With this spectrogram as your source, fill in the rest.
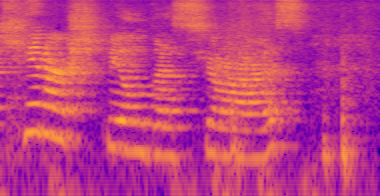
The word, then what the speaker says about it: Kinderspiel des Jahres: So this game won the Kinderspiel des Jahres.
